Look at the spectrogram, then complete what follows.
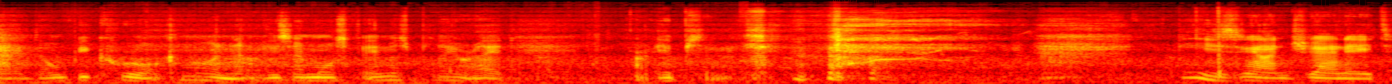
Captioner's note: laughs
